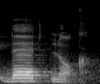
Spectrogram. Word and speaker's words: deadlock: So when you say it, don't say it separately and say dead lock. Say dead lock. Deadlock.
